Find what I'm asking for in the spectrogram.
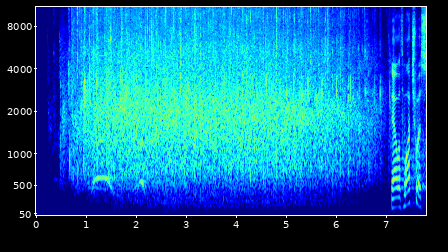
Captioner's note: applause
